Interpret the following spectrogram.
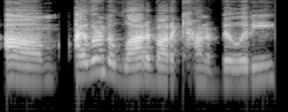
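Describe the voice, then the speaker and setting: In a low-quality, dry recording, a woman with a mid-range voice talks at a quick pace. A guest from the comics world in a casual interview, she tells animated work stories, voicing the people she quotes and using frequent "like" and "um" fillers.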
